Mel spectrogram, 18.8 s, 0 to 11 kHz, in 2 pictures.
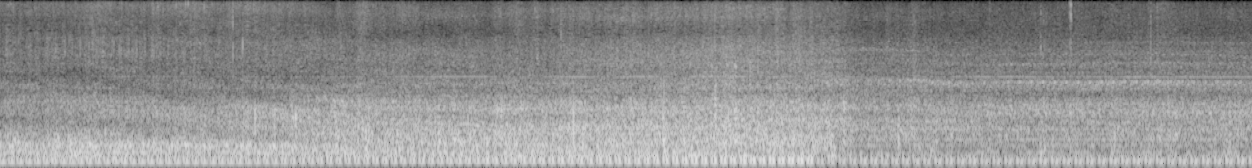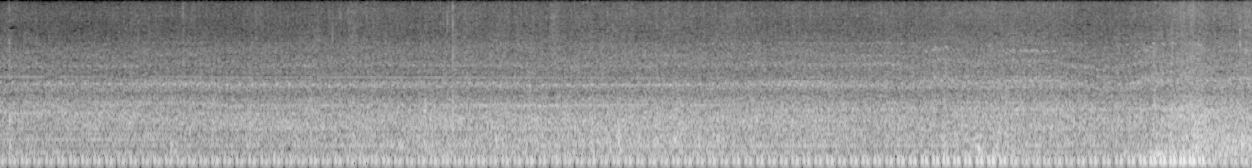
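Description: Honda Pioneer 1000 side-by-side on rubber tracks, its engine running. It is louder for about the first six seconds, then eases off to a lower, steady run.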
